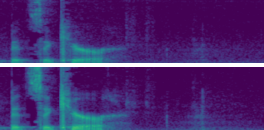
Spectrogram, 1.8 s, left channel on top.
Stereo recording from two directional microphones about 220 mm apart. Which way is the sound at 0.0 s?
50° right (ahead or behind).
